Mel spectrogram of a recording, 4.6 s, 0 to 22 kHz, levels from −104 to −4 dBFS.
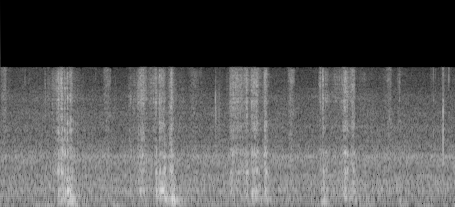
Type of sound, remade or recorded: recorded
